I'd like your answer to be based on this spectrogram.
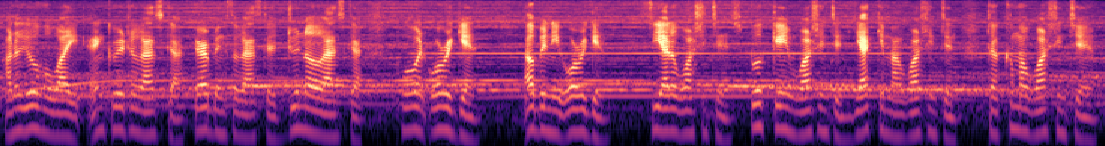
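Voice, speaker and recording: A man acts as an emergency alert announcer, reading a scripted bulletin in a formal, official way. His pitch sits in the middle for a male voice, and loud music plays over him throughout. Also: steady tone, fairly quick. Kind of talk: scripted mock emergency broadcast narration.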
